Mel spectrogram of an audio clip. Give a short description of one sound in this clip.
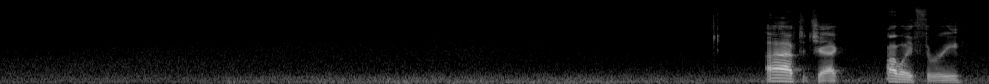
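Sea waves wash softly around a moving ship.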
